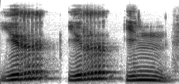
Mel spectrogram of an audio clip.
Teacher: நாக்கோட நுனிப்பகுதி போயி அன்னத்தோட நுனியில போய் பொருந்துதாம்.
